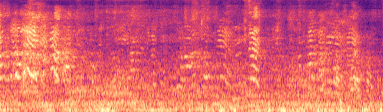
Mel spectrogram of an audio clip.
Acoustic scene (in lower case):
park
